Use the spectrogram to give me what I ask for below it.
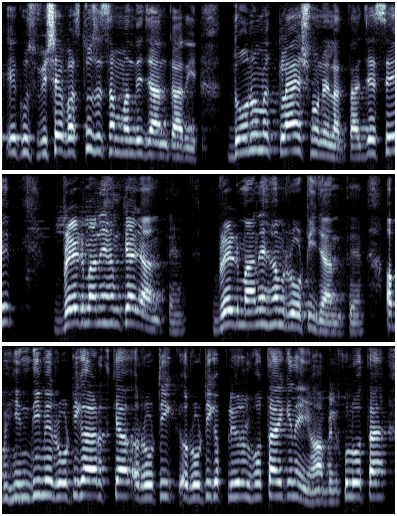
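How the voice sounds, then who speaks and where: A man's voice: high voice, darkish tone. A man teaching an exam-prep grammar lecture, patient and repetitive, asking and answering his own questions.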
